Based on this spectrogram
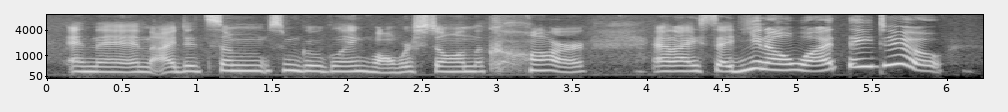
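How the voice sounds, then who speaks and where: Against noticeable background noise, a woman with an American accent speaks at a moderate pace in a high pitch. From Upper Peninsula of Michigan (Manistique). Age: 20s. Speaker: college student athlete. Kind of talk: interview.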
